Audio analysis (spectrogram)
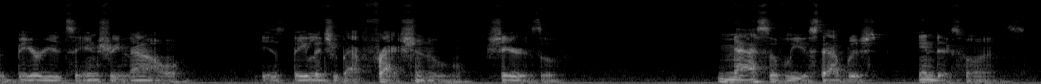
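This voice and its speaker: With audible room echo, a man with a very deep, low voice and vocal fry speaks very slowly, his pitch swinging very widely between long, frequent pauses. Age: 20s. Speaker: personal finance youtuber. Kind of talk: casual vlog talk to camera. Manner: halting, many fillers; unscripted, conversational.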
